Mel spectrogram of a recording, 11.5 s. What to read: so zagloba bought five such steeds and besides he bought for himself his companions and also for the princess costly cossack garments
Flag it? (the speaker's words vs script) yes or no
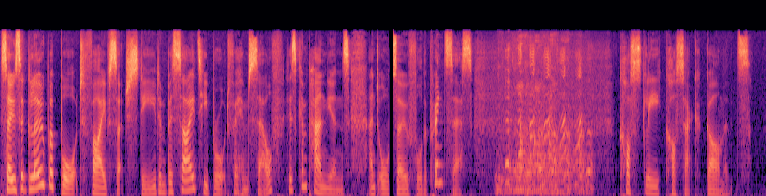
yes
